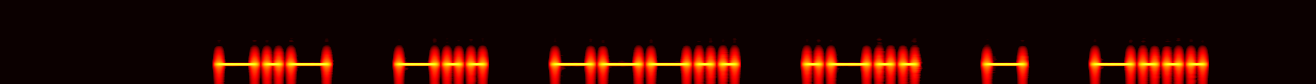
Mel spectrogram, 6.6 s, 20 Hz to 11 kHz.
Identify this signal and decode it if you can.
Morse code, heard as a keyed tone, about 20 wpm, spaced as for 15 wpm, 700 Hz. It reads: KD8LTB
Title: 219 Lesson 35g - Number 0 - Call Signs 20wpm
